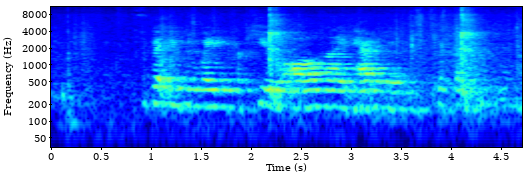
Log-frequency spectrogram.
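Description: A piano plays slow, sustained chords in a large echoing room.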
